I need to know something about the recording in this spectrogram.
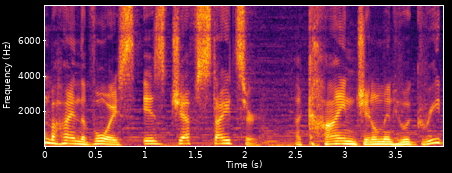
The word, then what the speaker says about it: Steitzer: luxury of sitting down and talking to Jeff Stitzer pronounced it right this time that time mhm awesome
